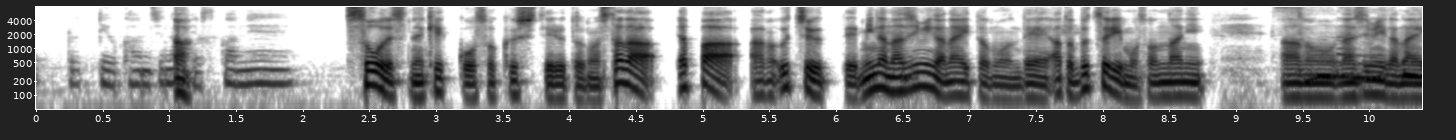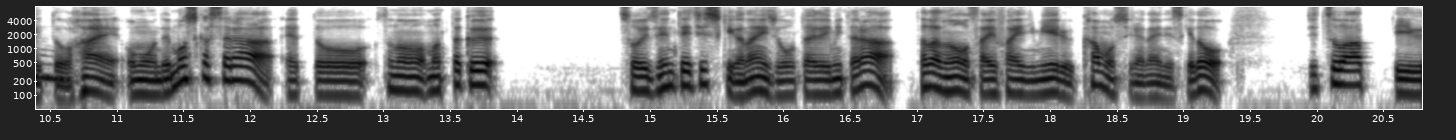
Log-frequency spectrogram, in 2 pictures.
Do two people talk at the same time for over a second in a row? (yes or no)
yes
